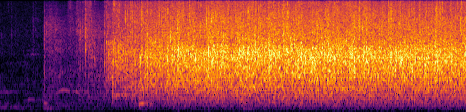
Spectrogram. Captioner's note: crowd applauds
